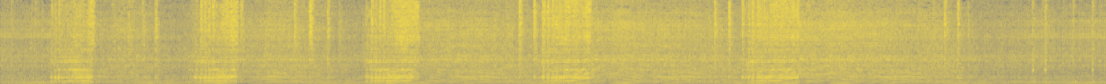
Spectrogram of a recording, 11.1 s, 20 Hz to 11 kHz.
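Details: Honda NSR50 two-stroke with bored-up Daytona 62.9cc cylinder: revved in blips about every two seconds, dry metallic clatter on each rev; owner suspects crank big end or balancer bearing, unresolved after reassembly.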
